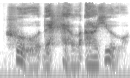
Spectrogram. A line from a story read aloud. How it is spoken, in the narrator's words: he murmured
